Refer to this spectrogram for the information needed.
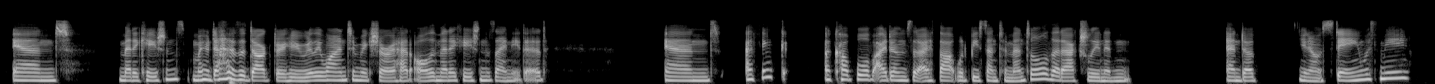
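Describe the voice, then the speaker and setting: A speaker with a Thai accent talks at a fairly quick pace, with long, frequent pauses. Loudness stays very even, and the pitch varies in an ordinary way. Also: woman, medium pitch for a woman. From Thailand, Chiang Mai. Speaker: newspaper community editor. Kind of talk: casual personal conversation.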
